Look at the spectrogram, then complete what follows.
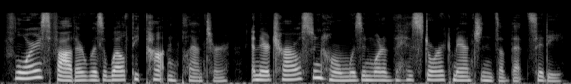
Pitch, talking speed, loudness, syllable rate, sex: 205 Hz, 220 wpm, -19 LUFS, 6.2 syllables/s, female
